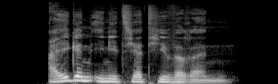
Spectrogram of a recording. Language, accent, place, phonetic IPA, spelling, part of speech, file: German, Germany, Berlin, [ˈaɪ̯ɡn̩ʔinit͡si̯aˌtiːvəʁən], eigeninitiativeren, adjective, De-eigeninitiativeren.ogg
- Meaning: inflection of eigeninitiativ: 1. strong genitive masculine/neuter singular comparative degree 2. weak/mixed genitive/dative all-gender singular comparative degree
